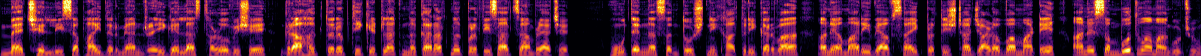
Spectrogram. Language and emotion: Gujarati, fearful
